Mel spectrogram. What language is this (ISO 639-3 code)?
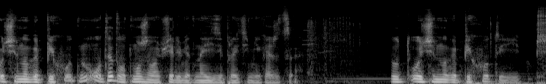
rus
